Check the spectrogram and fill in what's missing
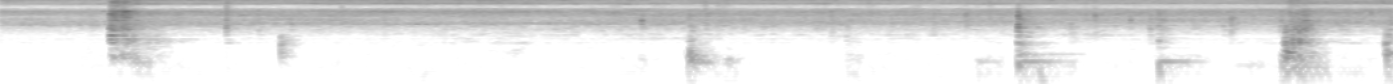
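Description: Onion, garlic, ginger, chillies and cashews sizzle in a little hot oil, a loud continuous frying hiss broken by several scraping stirs of a spoon in the pan.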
